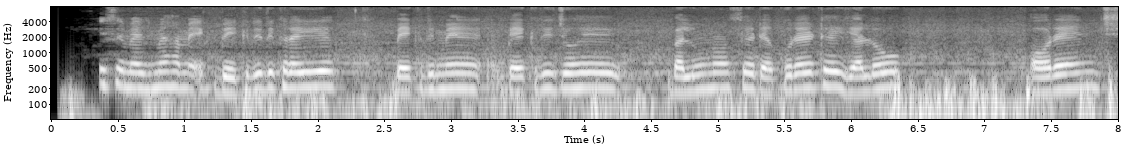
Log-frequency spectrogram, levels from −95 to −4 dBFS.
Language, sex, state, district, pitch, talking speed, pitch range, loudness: Hindi, male, Madhya Pradesh, Bhopal, 200 Hz, 150 wpm, 170-205 Hz, -15 LUFS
